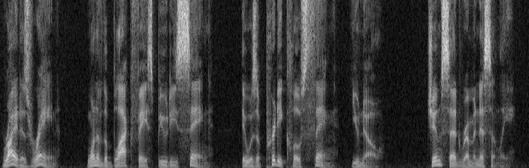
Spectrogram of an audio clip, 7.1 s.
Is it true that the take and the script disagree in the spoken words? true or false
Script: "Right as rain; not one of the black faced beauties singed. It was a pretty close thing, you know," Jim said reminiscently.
true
